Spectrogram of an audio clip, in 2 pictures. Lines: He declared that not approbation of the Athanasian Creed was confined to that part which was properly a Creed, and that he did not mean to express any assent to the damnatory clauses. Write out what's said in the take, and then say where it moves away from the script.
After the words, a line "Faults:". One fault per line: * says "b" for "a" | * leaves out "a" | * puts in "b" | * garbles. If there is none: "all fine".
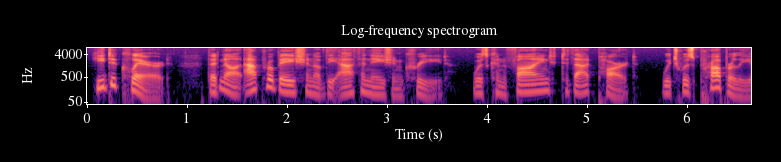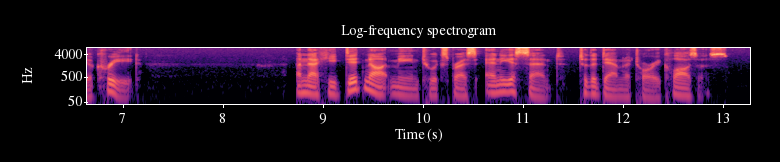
He declared that not approbation of the Athanasian Creed was confined to that part which was properly a Creed, and that he did not mean to express any assent to the damnatory clauses.
Faults:
all fine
